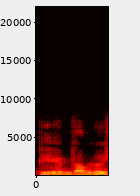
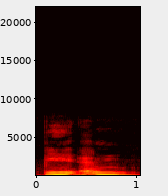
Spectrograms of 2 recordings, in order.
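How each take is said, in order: First: The letters are spoken with English pronunciation. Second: The letters are spoken with German pronunciation. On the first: "영어로 비엠더블유" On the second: "비엠페 독일식 발음으로"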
